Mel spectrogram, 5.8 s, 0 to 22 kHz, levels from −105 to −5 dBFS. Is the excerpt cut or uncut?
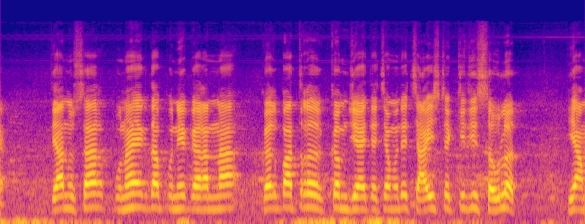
uncut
